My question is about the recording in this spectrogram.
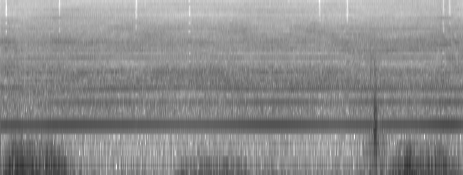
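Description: Electric heat gun running steadily, its fan motor giving a steady hum over the rush of hot air as it heats a high-density polyethylene sheet to soften it for bending. A couple of low thumps come near the start and about four seconds in.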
